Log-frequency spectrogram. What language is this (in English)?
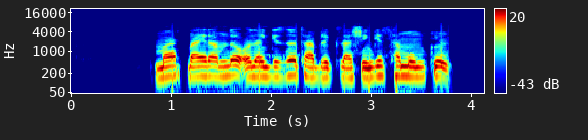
Uzbek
